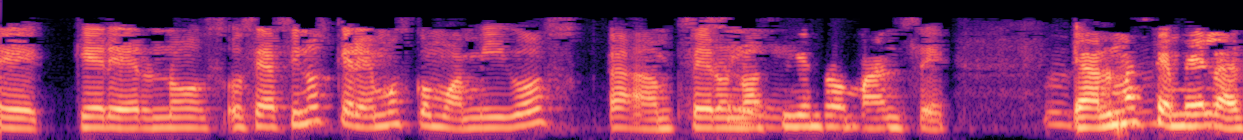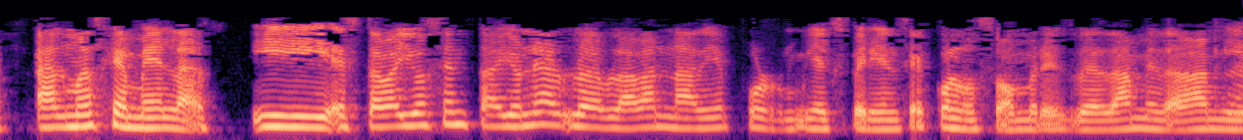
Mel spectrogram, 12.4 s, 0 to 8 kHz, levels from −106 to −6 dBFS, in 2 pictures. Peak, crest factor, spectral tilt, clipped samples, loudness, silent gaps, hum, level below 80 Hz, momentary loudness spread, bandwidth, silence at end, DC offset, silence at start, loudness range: -4 dBFS; 18 dB; -10.5 dB/octave; under 0.1%; -21 LUFS; none; none; -66 dBFS; 9 LU; 5.8 kHz; 0 s; under 0.1%; 0 s; 5 LU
